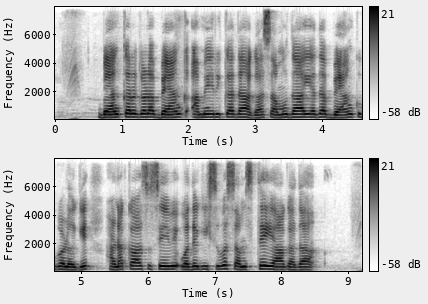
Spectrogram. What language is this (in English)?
Kannada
